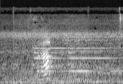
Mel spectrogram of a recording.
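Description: A rooster crowing about a second in, a call that climbs and then holds its pitch. Steady ringing tones of church bells sound faintly underneath.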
